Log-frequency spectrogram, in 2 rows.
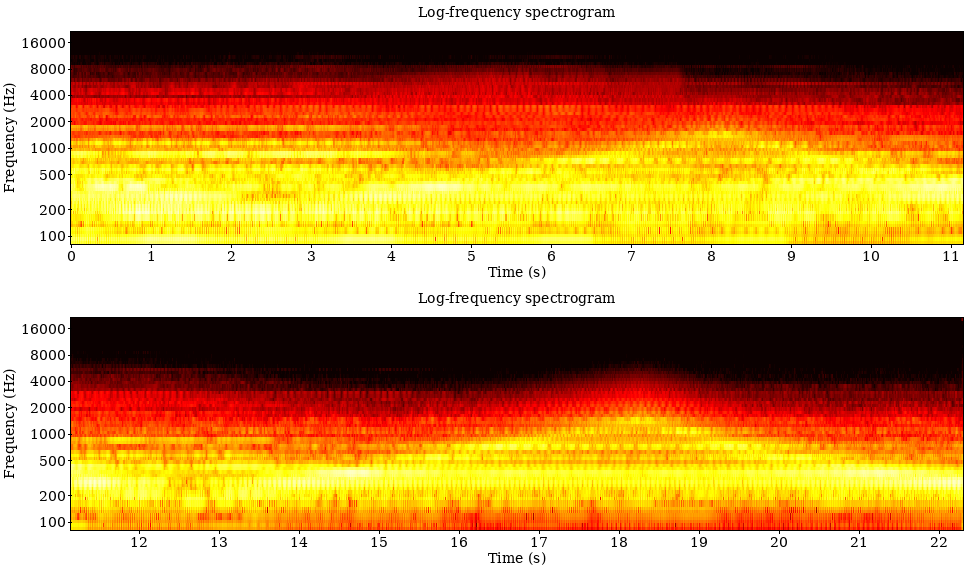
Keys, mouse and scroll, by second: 0.1 click, 3.8 click, 6.6-10.9 drag, 12.9 click, 13.9 alt+click, 14.4 alt+right click, 14.8 alt+click, 15.1 alt+right click, 15.5 alt+middle click, 15.9 alt+click, 16.2 alt+right click, 16.6 alt+middle click, 17.5 alt+right click, 17.8 alt+click, 18.4 alt+right click, 18.7 alt+middle click, 19.1 alt+right click, 19.5 alt+click, 19.8 alt+middle click, 20.1 alt+right click, 20.4 alt+click, 21.8-22.3 drag.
